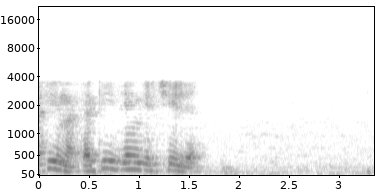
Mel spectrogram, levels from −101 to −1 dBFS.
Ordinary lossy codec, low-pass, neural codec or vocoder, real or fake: AAC, 24 kbps; 3.6 kHz; none; real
